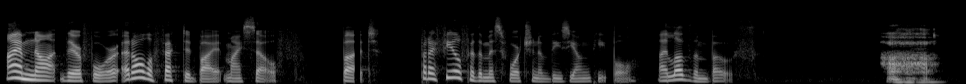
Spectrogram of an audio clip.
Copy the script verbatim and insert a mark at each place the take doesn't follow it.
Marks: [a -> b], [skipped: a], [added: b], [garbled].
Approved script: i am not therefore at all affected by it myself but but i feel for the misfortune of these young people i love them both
i am not therefore at all affected by it myself but but i feel for the misfortune of these young people i love them both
